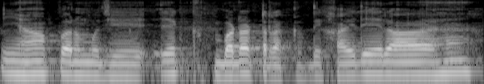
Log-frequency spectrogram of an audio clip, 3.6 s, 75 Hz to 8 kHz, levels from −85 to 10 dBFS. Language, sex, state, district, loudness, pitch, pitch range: Hindi, male, Uttar Pradesh, Saharanpur, -18 LUFS, 130 Hz, 120-135 Hz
